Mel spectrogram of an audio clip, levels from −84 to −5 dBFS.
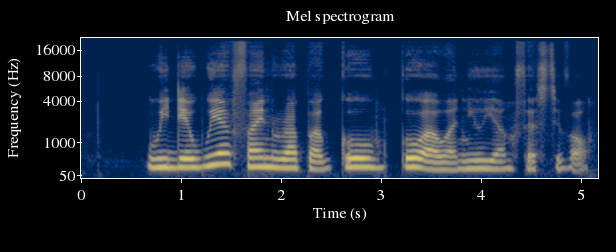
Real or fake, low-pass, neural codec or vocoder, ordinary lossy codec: fake; none; autoencoder, 48 kHz, 32 numbers a frame, DAC-VAE, trained on Japanese speech; none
